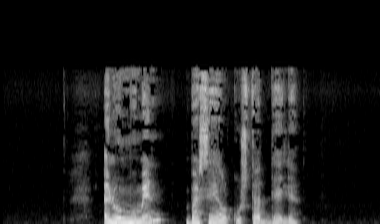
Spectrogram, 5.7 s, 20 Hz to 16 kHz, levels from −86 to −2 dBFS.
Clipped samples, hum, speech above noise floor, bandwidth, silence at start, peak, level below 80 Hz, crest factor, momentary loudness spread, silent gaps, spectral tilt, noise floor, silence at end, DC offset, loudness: under 0.1%; none; 53 dB; 11.5 kHz; 1.55 s; -2 dBFS; -64 dBFS; 20 dB; 13 LU; none; -4 dB/octave; -72 dBFS; 1.25 s; under 0.1%; -20 LUFS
